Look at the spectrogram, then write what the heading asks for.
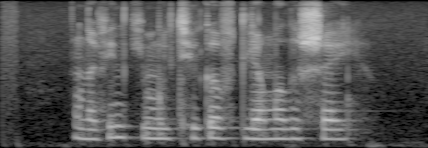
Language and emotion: Russian, neutral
